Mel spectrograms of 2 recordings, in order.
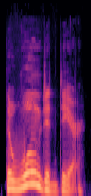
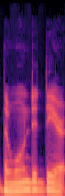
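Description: First: The word wounded carries the emphasis. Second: The word deer carries the emphasis. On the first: "She'll say the wounded deer with an italicized wounded"

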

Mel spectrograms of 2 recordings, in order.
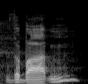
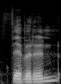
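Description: First: It sounds like 'the' followed by 'Barton'. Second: It sounds like one word, 'Theberton'. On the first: The speaker calls it wrong. "whether it's the Barton" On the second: The speaker calls it right. "or Theberton"

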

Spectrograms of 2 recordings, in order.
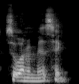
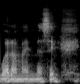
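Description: First: It sounds open and inviting. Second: It sounds threatening and demanding.

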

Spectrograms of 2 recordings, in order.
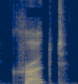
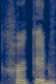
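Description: First: The ed ending is only a final consonant. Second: The ed ending is its own extra syllable. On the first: "pronounced like most English words ending in ed" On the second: "had the same unusual pronunciation of the suffix ed"

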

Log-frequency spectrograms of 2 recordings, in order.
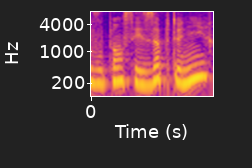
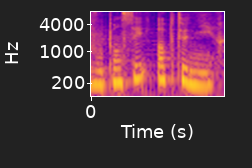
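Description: First: A z sound links pensez to obtenir. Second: No linking sound between pensez and obtenir. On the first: The speaker calls it wrong. "Je ne vous parlerai donc pas du contrat que" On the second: The speaker calls it right. "mais bien du contrat que"

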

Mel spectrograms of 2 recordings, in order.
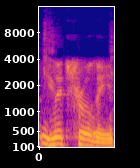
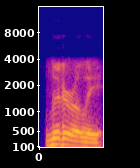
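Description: First: The middle consonant sounds like ch. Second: The middle consonant is a clear t sound. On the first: The speaker calls it wrong. "Don't give me literally with the C-H" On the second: The speaker calls it right.

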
